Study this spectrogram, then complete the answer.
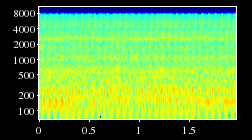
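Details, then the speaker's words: Piaggio Typhoon 2012 scooter with swapped-in 125cc engine and swapped carburetor, first start-up: steady, even putter with no misses or knocks, settling into a smooth, healthy idle. "i'll look into it but that sounds smooth as anything"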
